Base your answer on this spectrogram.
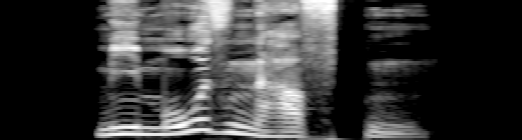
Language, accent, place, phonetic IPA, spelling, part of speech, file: German, Germany, Berlin, [ˈmimoːzn̩haftn̩], mimosenhaften, adjective, De-mimosenhaften.ogg
- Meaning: inflection of mimosenhaft: 1. strong genitive masculine/neuter singular 2. weak/mixed genitive/dative all-gender singular 3. strong/weak/mixed accusative masculine singular 4. strong dative plural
